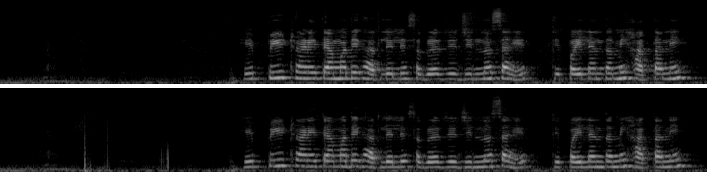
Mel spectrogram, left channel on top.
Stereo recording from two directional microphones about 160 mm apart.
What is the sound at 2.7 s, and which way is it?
A woman's voice, 40° left (ahead or behind).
